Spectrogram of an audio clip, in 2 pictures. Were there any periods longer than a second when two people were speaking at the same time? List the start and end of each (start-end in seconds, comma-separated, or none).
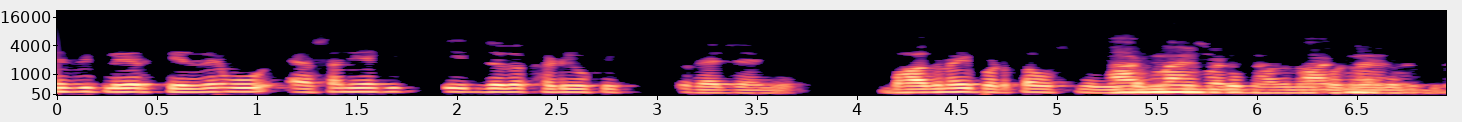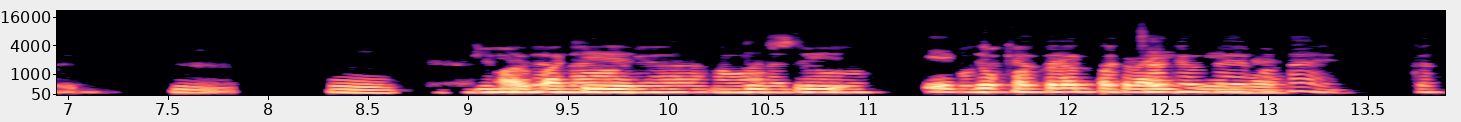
5.3-7.1, 11.5-13.1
